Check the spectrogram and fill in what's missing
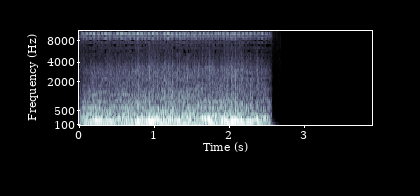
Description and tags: Broken Transmission Pads: C2 note, random gabbled modulated sounds using Absynth 5. Sampled into Ableton with a bit of effects, compression using PSP Compressor2 and PSP Warmer. Vocals sounds to try to make it sound like a garbled transmission or something alien. Crazy sounds is what I do.
ambient, artificial, atmosphere, cinematic, dark, drone, electronic, evolving, experimental, glitch, granular, horror, industrial, loop, pack, pads, samples, soundscape, space, synth, texture, vocal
